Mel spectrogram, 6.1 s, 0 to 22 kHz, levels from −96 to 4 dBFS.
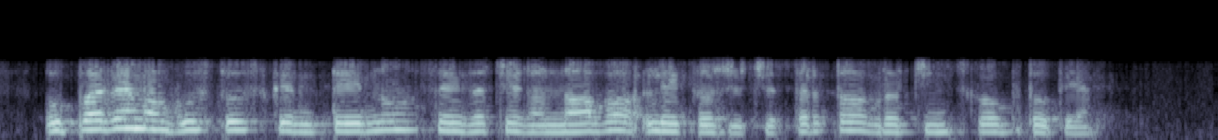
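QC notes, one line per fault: Throughout, Opus voice compression: heavy damage, with nothing above 4.3 kHz, which fits the SILK coder running narrowband at a very low bitrate near 6 kbps. Coarsely coded excitation leaves the speech muffled, hoarse and slightly robotic, with all upper detail gone.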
